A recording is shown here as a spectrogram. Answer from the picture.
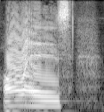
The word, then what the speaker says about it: Alvvays: They call Always. It's spelled A-L-V-V-A-Y-S.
